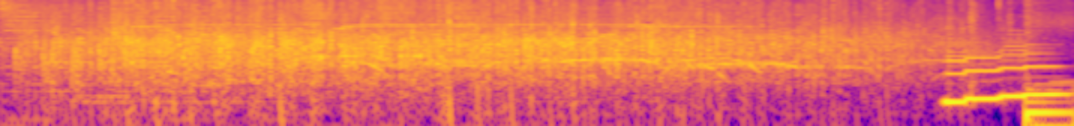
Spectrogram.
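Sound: audience applause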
